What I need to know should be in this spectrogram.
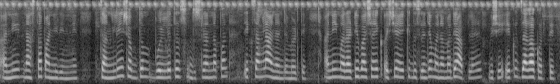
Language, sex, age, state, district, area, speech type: Marathi, female, 18-30, Maharashtra, Wardha, rural, spontaneous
